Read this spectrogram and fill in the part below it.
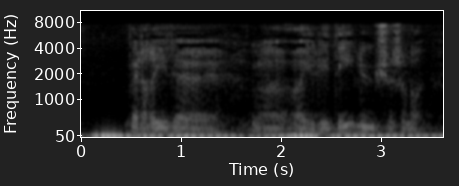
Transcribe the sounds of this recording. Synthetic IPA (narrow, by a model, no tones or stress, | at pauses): b̥æɾ̥ɐʁi̥ø | ɒelid̥e̝̰ːly̰ːsɒsɒnːɔ̽ð̩ˠ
